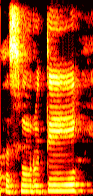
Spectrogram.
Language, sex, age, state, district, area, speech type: Marathi, female, 30-45, Maharashtra, Ratnagiri, rural, spontaneous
